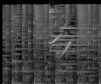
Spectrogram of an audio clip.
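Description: Light, bouncy children's background music with jingling, chiming tones over a steady beat, and two quick rising whistle-like sound effects about a second in.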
